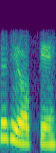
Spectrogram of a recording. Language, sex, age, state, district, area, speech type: Malayalam, female, 60+, Kerala, Wayanad, rural, conversation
